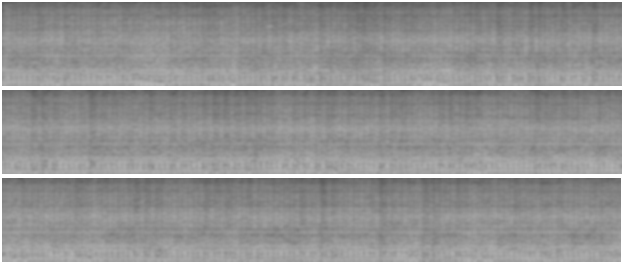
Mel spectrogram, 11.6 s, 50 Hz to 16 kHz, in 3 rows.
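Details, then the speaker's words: Honda HS520 four-stroke snowblower running on hand-primed fuel: harsh uneven clatter with a wandering beat, no steady idle; runs but not well, surging less on choke; throttle/choke linkage cap stripped. "Hey, we got an engine that runs. Doesn't run well, but it runs. So, that's a good start."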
